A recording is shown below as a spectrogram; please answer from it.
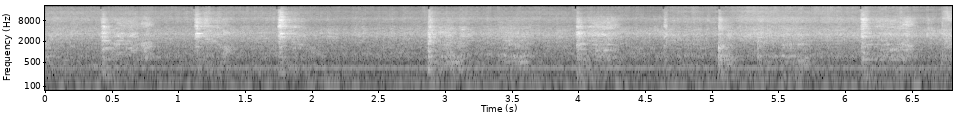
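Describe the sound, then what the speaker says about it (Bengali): Spice paste for rohu fish curry is stir-fried under a constant sizzle, and a spatula scrapes and knocks against the pan in regular strokes about once a second. "ভালো করে সব আমরা একসাথে করে কষিয়ে নিচ্ছি।"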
